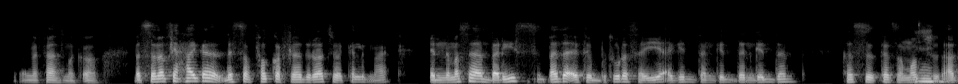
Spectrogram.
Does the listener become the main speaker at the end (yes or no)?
no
